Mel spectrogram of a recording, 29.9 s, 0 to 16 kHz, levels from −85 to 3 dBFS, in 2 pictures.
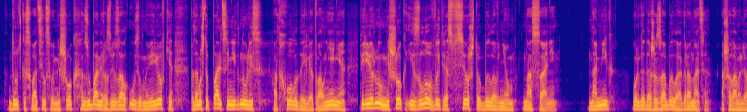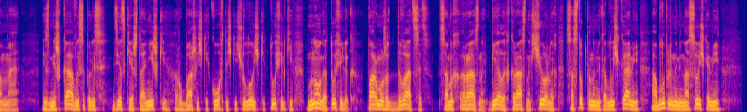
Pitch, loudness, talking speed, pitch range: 115 Hz, -13 LUFS, 125 wpm, 105-125 Hz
